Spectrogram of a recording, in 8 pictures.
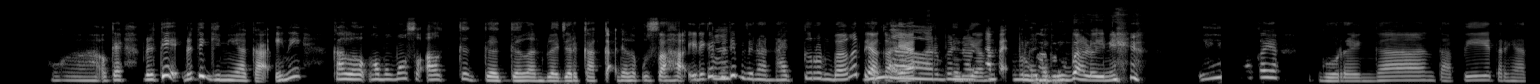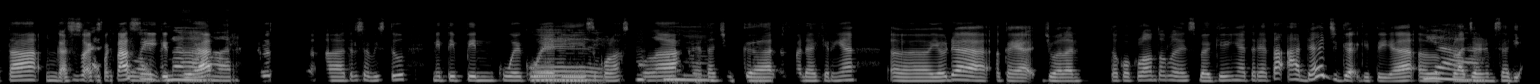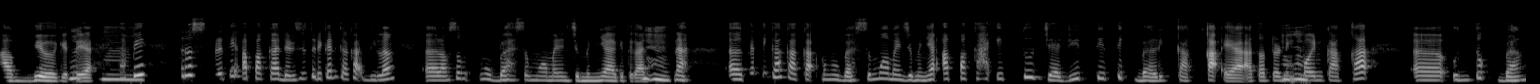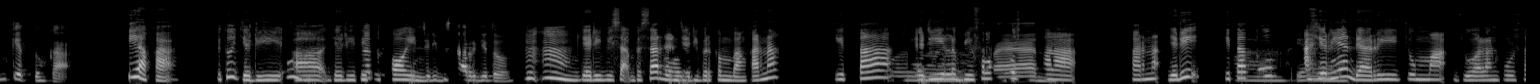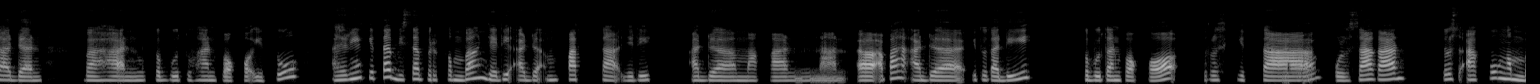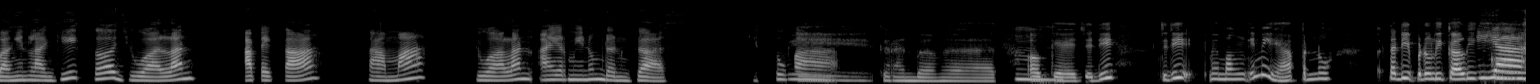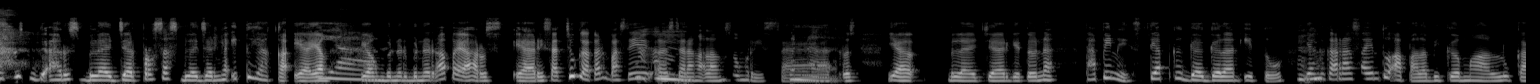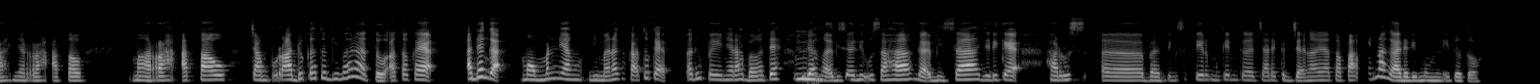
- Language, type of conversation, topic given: Indonesian, podcast, Pernahkah kamu gagal dalam belajar lalu bangkit lagi? Ceritakan pengalamannya.
- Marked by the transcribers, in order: laugh; in English: "turning point"; unintelligible speech; drawn out: "Wah"; drawn out: "Wih"; chuckle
